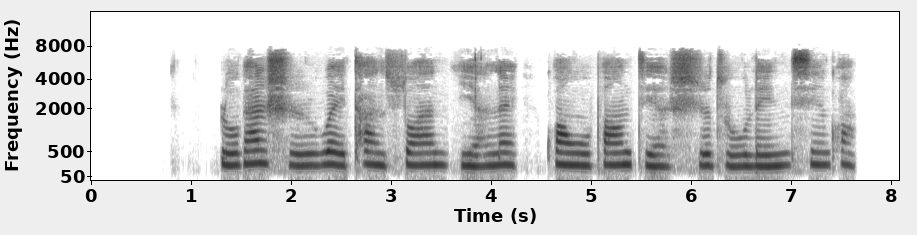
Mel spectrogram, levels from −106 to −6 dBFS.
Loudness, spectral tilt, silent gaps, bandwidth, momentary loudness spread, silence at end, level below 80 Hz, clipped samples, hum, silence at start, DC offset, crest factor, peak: -32 LUFS; -2.5 dB/octave; none; 7.8 kHz; 8 LU; 0.45 s; -78 dBFS; under 0.1%; none; 1.3 s; under 0.1%; 22 dB; -12 dBFS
